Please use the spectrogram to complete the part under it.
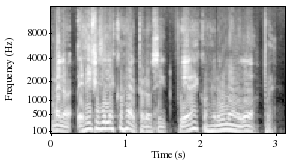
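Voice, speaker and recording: A man hosting a podcast interview in a studio, reacting with lively exclamations and asking questions. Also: fairly low pitch, quick pace, no room sound. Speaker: podcast host. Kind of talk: interview conversation.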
